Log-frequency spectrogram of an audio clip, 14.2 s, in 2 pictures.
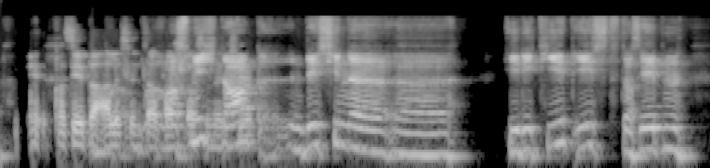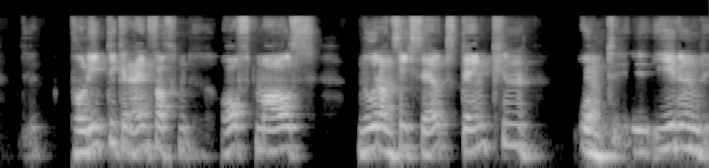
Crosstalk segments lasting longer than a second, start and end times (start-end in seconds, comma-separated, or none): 0.8-2.6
